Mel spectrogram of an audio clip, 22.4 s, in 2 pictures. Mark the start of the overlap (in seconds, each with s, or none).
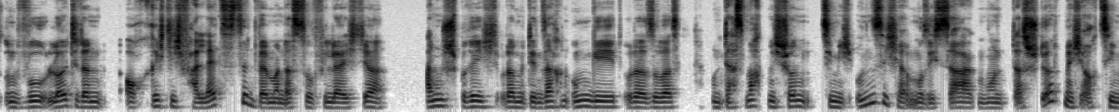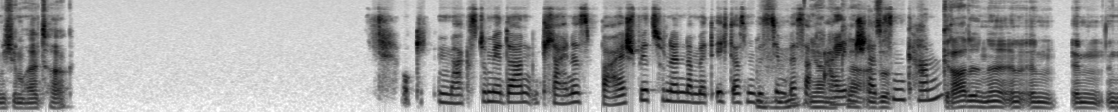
18.8 s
